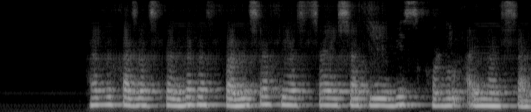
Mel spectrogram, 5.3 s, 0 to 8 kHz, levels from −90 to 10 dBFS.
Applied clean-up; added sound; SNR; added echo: neural separator model SepFormer DNS4.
